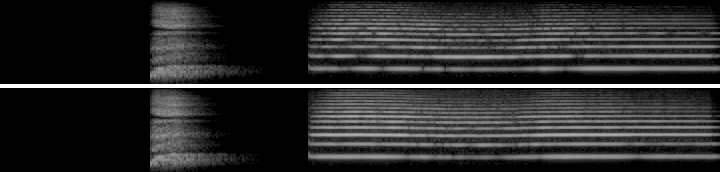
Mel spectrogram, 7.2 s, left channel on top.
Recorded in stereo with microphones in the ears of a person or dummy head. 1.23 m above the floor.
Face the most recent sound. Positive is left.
turn(degrees=-40)  # may be behind; listen again after turning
